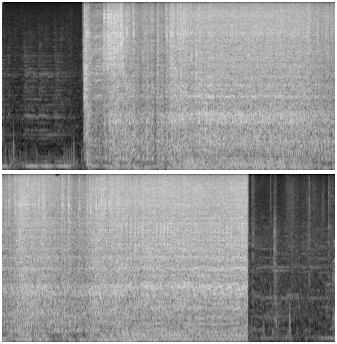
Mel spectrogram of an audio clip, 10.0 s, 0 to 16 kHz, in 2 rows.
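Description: Volkswagen T2 bus's air-cooled flat-four engine cranked and started: a second or so of cranking, then the engine catches and runs loudly and steadily for about seven seconds before the sound cuts off suddenly.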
